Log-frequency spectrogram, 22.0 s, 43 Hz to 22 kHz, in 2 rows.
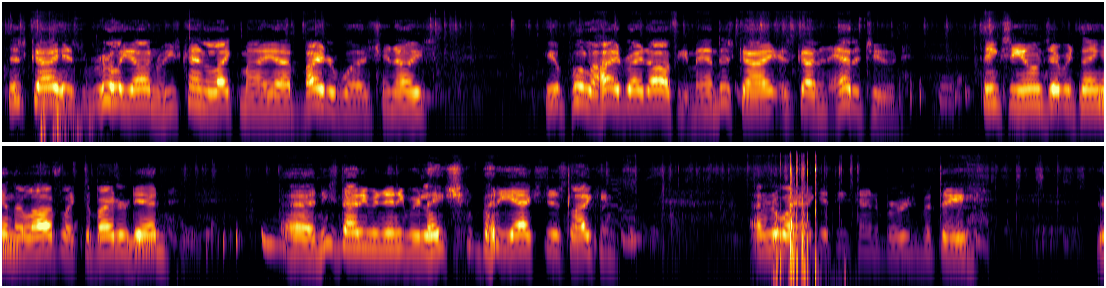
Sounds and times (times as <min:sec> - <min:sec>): Speech: 0:00.0 - 0:04.3, 0:05.4 - 0:09.0, 0:09.8 - 0:12.7, 0:13.8 - 0:17.2, 0:18.5 - 0:20.9.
